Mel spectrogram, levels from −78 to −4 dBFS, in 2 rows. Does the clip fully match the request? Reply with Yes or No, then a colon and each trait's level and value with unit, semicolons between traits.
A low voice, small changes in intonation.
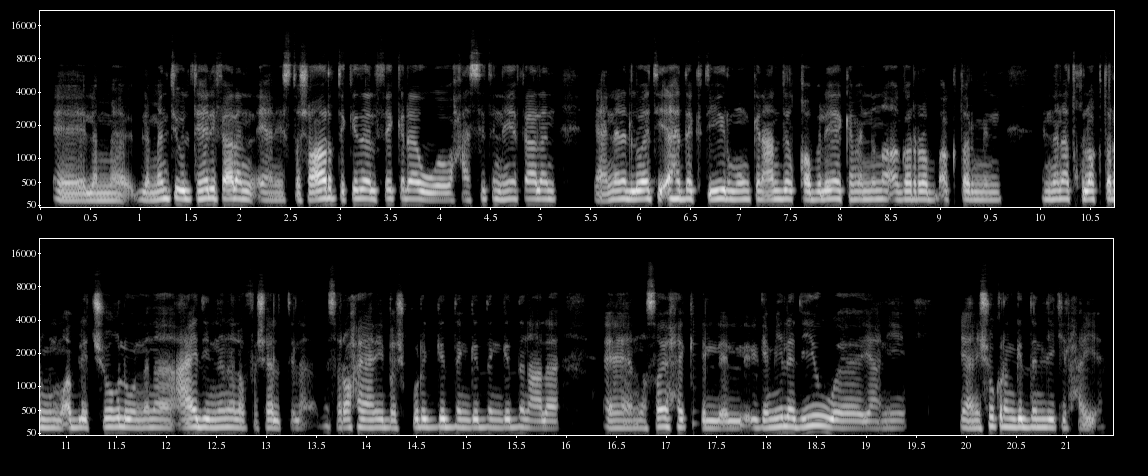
No: medium, 165 Hz; narrow, 1.9 semitones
